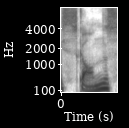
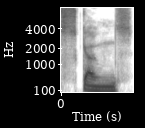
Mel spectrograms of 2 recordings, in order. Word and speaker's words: scone: Complimentary scon. That's how it's pronounced, by the way, not scones.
